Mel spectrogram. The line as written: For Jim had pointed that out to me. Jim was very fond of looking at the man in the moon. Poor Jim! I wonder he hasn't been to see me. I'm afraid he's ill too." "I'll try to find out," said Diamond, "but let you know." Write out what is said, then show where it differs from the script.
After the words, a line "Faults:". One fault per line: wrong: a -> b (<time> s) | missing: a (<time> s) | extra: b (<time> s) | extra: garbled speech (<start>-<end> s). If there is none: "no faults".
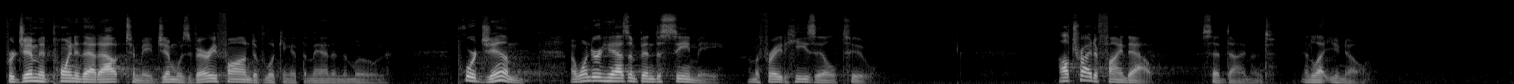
For Jim had pointed that out to me. Jim was very fond of looking at the man in the moon. Poor Jim! I wonder he hasn't been to see me. I'm afraid he's ill too." "I'll try to find out," said Diamond, "and let you know."
Faults:
wrong: but -> and (13.0 s)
